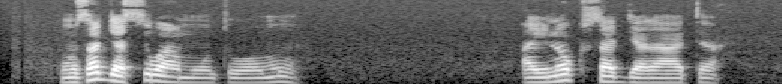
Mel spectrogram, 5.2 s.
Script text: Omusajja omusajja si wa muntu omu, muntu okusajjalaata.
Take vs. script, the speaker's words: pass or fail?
fail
